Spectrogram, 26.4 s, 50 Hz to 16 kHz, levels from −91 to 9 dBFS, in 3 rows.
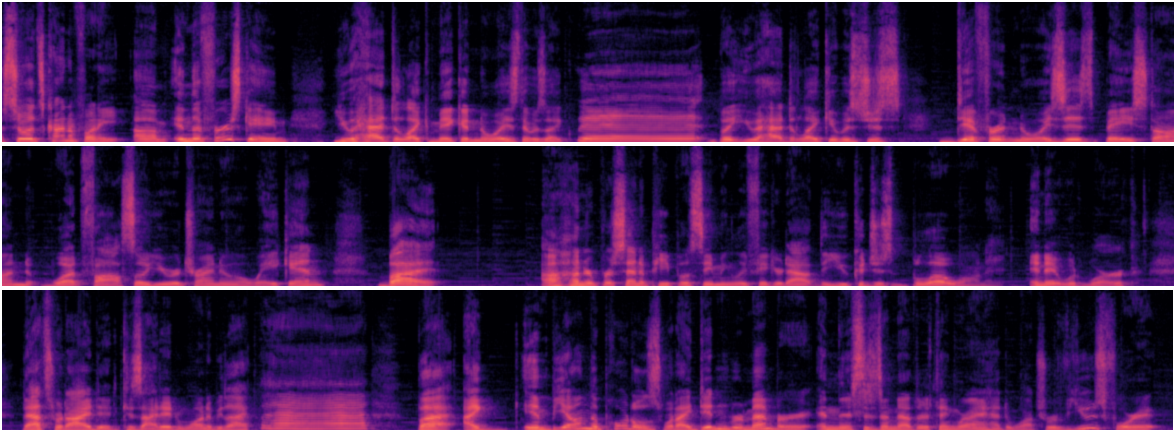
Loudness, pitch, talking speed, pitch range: -27 LUFS, 170 Hz, 215 wpm, 150-210 Hz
